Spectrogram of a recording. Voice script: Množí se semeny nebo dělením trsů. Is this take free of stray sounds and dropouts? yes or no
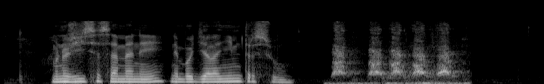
no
